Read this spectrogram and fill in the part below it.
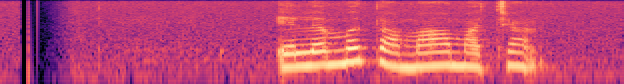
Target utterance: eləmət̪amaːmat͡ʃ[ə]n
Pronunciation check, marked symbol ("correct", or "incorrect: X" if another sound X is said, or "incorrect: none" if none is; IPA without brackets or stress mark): incorrect: a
